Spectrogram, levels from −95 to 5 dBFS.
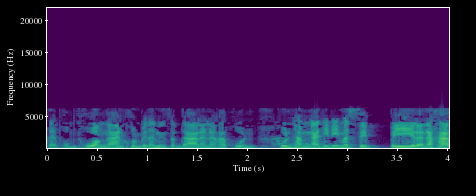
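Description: Speech with AAC compression damage throughout: nothing reaches above 6.3 kHz, and the top is dull, with plainly audible smeared, warbling artefacts. The likely cause is AAC-LC encoding at a bitrate around 24 kbps, where the encoder discards the upper band and coarsely quantises the rest.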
